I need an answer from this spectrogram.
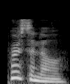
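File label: "personal", American English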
